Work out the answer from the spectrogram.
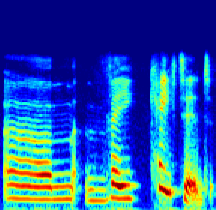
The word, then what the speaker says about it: vacated: And the last one was vacated. Vacated. Vacated. Yep, just like vacation. Same pronunciation.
